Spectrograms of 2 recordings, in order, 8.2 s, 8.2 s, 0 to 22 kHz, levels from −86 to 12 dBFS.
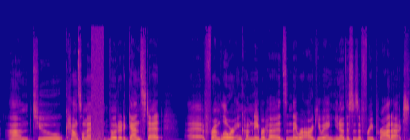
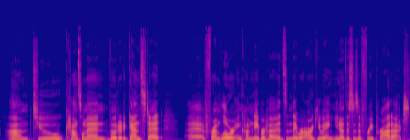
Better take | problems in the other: second | audio cutting out; filled with static; at 2 s

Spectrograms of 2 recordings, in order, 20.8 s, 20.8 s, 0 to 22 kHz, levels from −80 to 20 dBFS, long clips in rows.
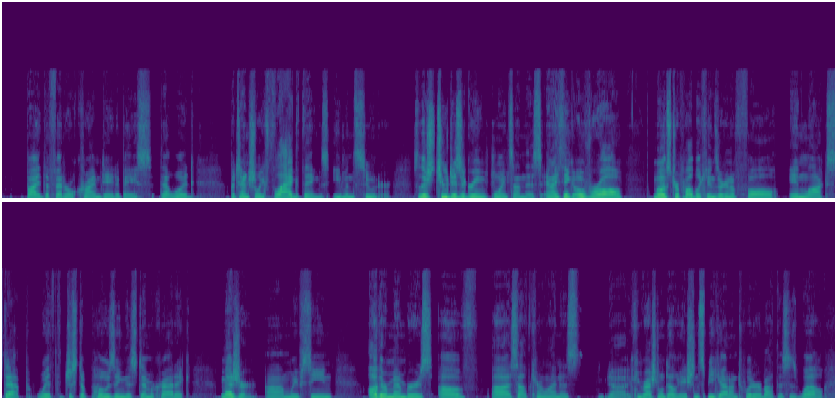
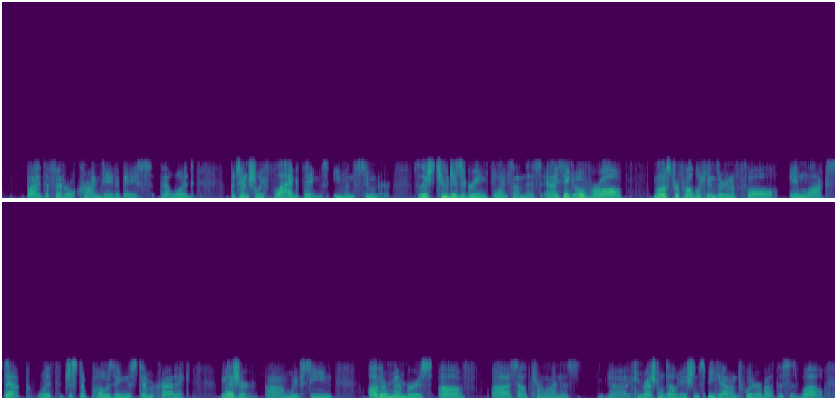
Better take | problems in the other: first | garbled, watery; badly; nothing above 4 kHz; slightly in the first

